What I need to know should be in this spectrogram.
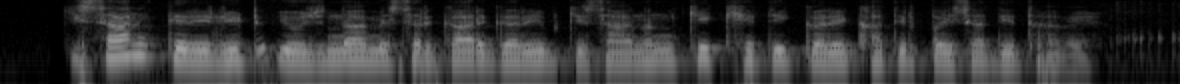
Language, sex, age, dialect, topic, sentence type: Bhojpuri, male, 25-30, Northern, agriculture, statement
